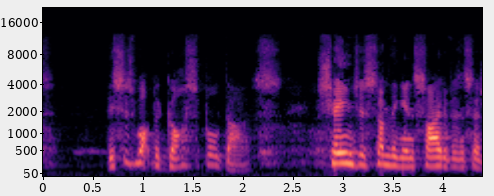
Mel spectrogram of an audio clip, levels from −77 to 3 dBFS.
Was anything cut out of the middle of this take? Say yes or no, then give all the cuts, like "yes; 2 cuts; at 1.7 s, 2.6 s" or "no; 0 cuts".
no; 0 cuts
